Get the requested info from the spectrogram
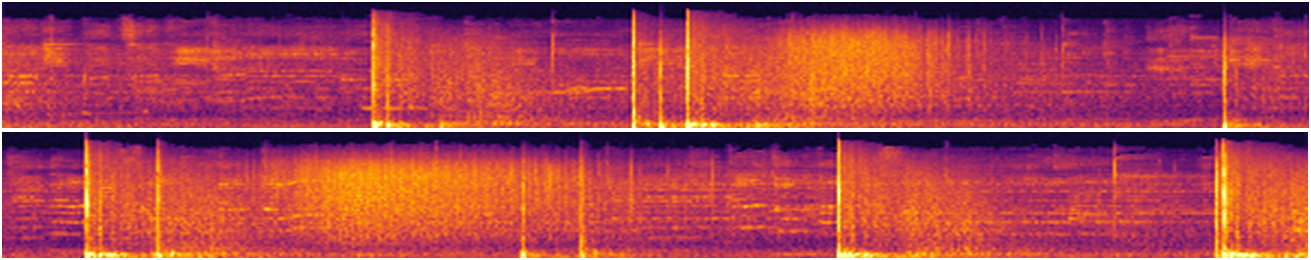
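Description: Japanese aerial firework shells bursting over a lake: about nine sharp booms a few seconds apart, some in quick pairs, several trailing into a long fading crackle. Faint music runs underneath.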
